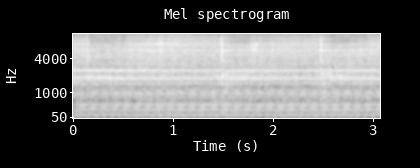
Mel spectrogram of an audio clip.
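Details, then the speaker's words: Refrigeration compressor salvaged from a recycling center, bench-tested with a filter dryer on the suction via a rubber hose: a steady, even electric hum with a faint tick about once a second and good suction, throwing a little oil, which is common; normal running. "it's got good suction but i don't want to run it too long she's throwing a little bit of oil out which that's common"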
